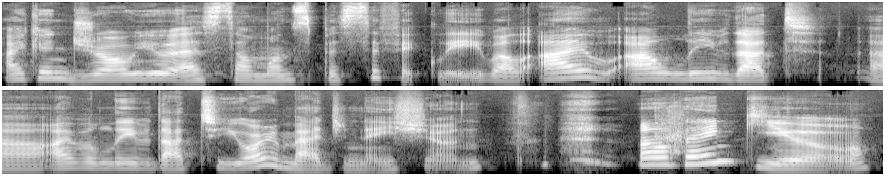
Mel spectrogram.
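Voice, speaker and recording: A woman, a non-native English speaker, giving casual, expressive live game commentary and chatting playfully with viewers. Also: medium pitch, measured pace. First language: not English. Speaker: game streamer.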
